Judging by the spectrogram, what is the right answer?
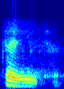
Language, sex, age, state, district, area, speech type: Tamil, male, 18-30, Tamil Nadu, Nilgiris, rural, conversation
